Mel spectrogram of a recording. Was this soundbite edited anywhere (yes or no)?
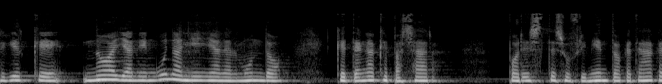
no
